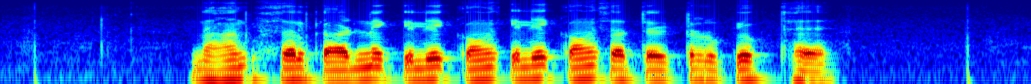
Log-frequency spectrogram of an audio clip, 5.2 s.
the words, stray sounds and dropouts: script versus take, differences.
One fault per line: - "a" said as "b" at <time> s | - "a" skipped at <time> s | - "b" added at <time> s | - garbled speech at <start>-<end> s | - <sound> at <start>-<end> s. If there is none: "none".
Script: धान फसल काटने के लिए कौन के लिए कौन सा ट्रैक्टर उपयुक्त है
none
